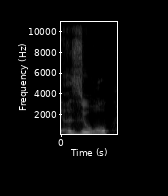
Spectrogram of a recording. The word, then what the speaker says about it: Azul: uh Azul aul so aul is what I want to say but I'm sure Loos you white folks say azul and uh it's actually pronounced Azul you're a never mind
